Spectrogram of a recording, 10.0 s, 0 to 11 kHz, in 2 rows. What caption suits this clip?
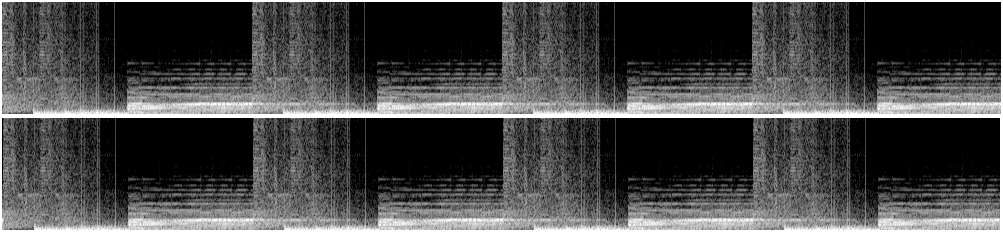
Instrument samples > Percussion
This 192bpm Drum Loop is good for composing Industrial/Electronic/Ambient songs or using as soundtrack to a sci-fi/suspense/horror indie game or short film.
Loop, Drum, Soundtrack, Dark, Samples, Ambient, Loopable, Alien, Packs, Industrial, Weird, Underground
